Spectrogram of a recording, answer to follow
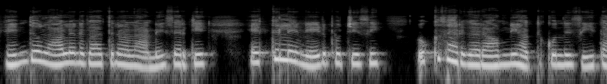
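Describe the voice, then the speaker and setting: Female storyteller, calm even reading, somewhat high pitch, dull recording. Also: moderate pace. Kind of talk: narrated audio story. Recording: lo-fi audio.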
